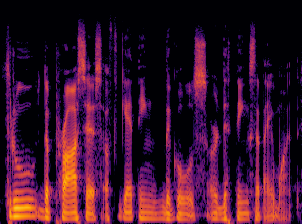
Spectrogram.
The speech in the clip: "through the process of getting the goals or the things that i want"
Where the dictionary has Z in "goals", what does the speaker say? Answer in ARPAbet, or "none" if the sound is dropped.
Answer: S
